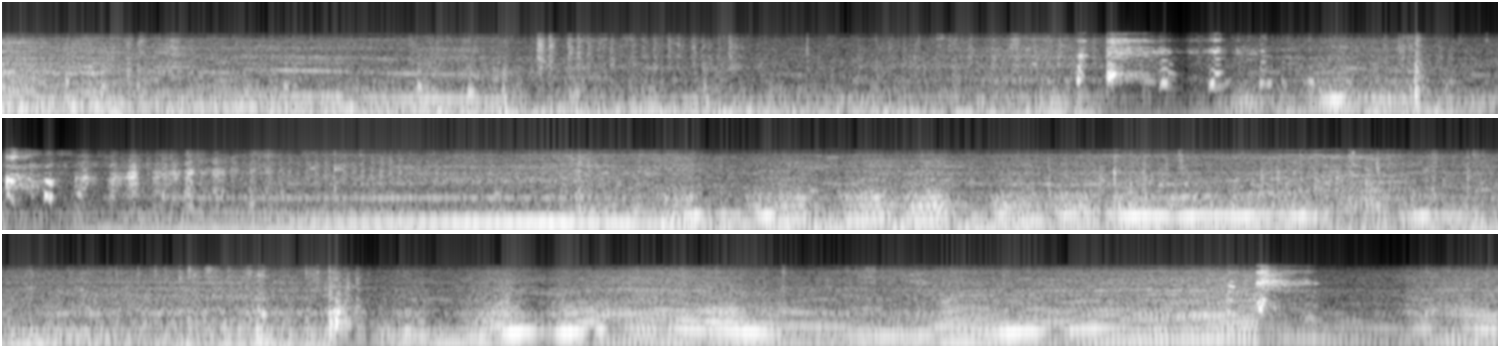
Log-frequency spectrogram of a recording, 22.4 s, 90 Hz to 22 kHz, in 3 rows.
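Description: A 1997 Geo Metro's three-cylinder engine heard from inside the cabin while driving on a rough trail, its pitch rising and falling as it revs up and down. A few sharp knocks from the car body sound along the way.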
